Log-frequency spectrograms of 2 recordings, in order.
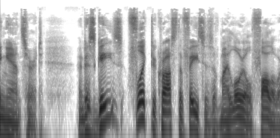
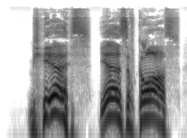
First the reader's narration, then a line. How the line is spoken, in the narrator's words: the king laughed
